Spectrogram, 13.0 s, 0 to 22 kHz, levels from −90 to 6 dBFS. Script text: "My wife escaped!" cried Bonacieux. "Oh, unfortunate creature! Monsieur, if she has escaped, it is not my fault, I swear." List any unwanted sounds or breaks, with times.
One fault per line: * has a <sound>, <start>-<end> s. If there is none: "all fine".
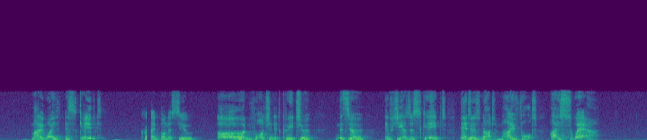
* has a dropout, 2.9-3.0 s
